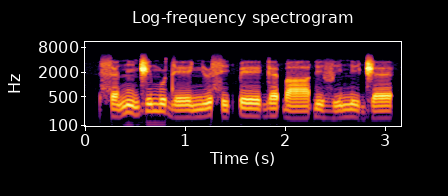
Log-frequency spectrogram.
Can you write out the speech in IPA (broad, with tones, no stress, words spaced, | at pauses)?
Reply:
sɛ˨nĩ˦˨d͡ʒi˦m u˦deː˨ɲɨ˨˦si˨ k͡peː˧ɡɛ˧ɓaː˨ ɗi˧vi˨˦ni˦˨d͡ʒɛ˦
